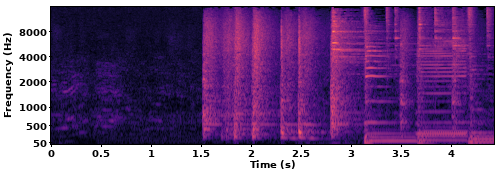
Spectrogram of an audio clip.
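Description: Live drum kit playing a fill of snare and kick hits, starting about a second and a half in after a quiet moment. The full band comes in on a low bass line about three seconds in, starting a funk-jazz tune.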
